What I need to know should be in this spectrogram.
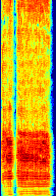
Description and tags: Sound of a negative response when selecting wrong stuff from menu.
Or error sound of a computer.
